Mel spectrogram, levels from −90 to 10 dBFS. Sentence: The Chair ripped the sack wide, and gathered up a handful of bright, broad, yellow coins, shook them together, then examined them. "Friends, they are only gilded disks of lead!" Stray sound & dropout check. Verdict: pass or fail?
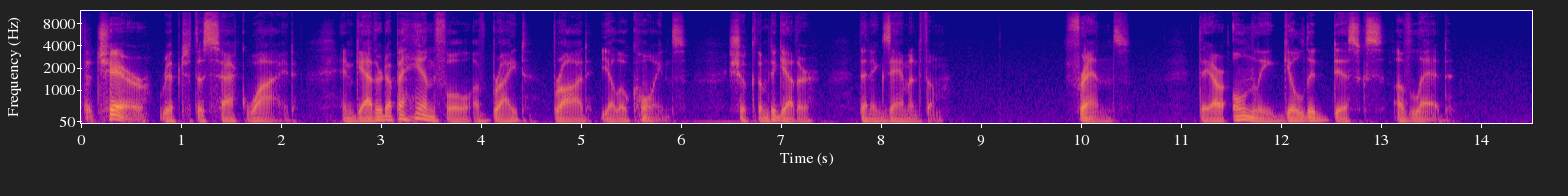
pass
